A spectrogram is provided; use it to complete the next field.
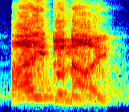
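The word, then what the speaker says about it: ἡδονή: c'est hayden aille donc ça s'écrit achats des ans m et ça se prononce à et de nay c'est bien ça tu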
